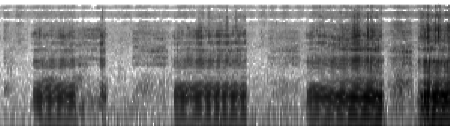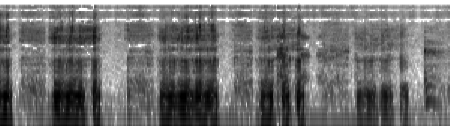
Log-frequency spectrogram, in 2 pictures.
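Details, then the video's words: Pet pig snoring indoors as it falls asleep while being scratched. Deep, rough, rumbling snores last about a second each and repeat in a loose rhythm, with a faint hiss between them. "snoring pig"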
